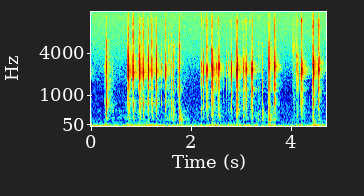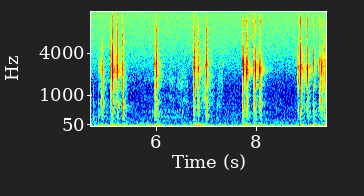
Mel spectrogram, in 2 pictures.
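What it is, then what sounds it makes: Plastic mechanical keyboard typing. Both hands type with long-nailed fingertips on the keycaps of a white and grey plastic mechanical keyboard resting on a desk. The result is quick bursts of sharp, bright key press clicks centered around 2 kHz, with brief pauses between runs. Each click stops almost instantly, leaving a faint low background.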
